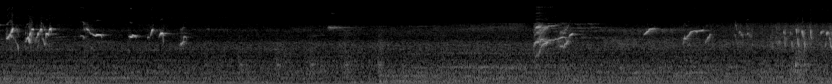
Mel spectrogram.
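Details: Roadside recording of a young canary singing to provoke replies from other canaries: a burst of sharp high chirps at the start, a long quiet gap, then another cluster of quick whistled notes, over soft street hum.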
